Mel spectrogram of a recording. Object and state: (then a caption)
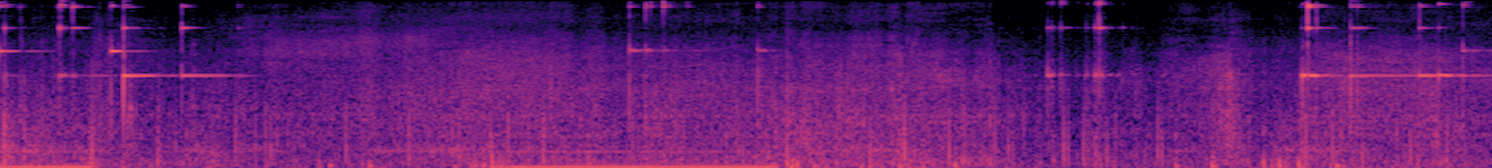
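Metal tube wind chime with glass beads. A hand strums and taps a hanging wind chime made of hollow metal tubes with glass crystal beads. Bright, high, clear chime tones ring out in small clusters of taps, separated by quieter stretches with a low rumble underneath. The strongest strike comes near the end and leaves a sustained shimmering tone.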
